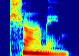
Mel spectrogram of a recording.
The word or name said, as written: charming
